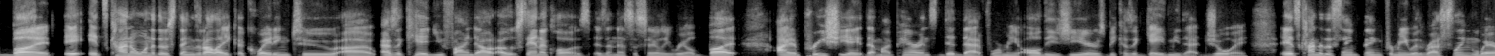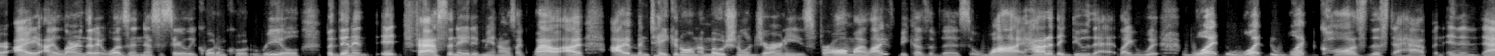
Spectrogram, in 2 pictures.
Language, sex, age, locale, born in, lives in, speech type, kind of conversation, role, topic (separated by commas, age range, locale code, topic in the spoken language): English, male, 25-29, en-US, United States, United States, conversation, podcast, guest, What is your favorite way to express creativity?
